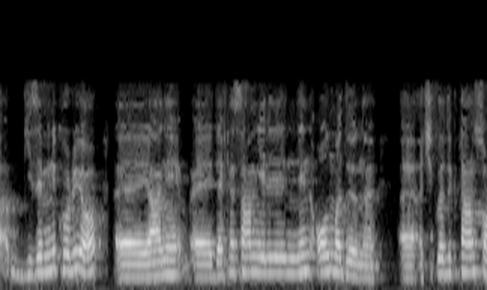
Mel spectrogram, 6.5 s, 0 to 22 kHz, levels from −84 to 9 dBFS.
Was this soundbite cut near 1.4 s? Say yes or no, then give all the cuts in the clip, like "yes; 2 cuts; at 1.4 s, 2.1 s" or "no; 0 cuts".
yes; 1 cut; at 1.4 s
